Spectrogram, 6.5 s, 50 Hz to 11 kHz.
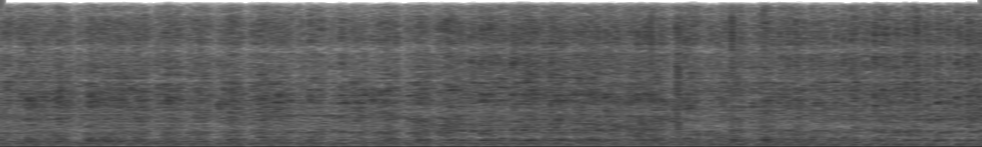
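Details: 1927 Ford Roadster 2.3L turbo four, freshly started after fuel-line repair on 91-octane fuel: lumpy, loud low rumble, fairly steady with slight unevenness; running fine with no leaks, downpipe still to be welded, needs tuning.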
